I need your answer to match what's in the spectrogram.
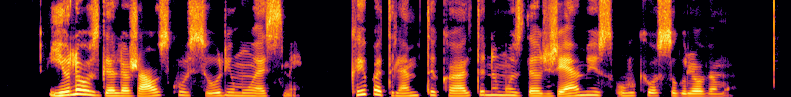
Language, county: Lithuanian, Marijampolė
